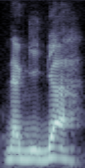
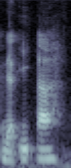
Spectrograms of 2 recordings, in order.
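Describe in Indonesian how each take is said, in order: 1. Konsonan tengahnya g keras. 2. Konsonan tengahnya dihilangkan. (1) "kalau ngomong sama cowok jadi dag" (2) "kalau misalnya ke cewek daiah"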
